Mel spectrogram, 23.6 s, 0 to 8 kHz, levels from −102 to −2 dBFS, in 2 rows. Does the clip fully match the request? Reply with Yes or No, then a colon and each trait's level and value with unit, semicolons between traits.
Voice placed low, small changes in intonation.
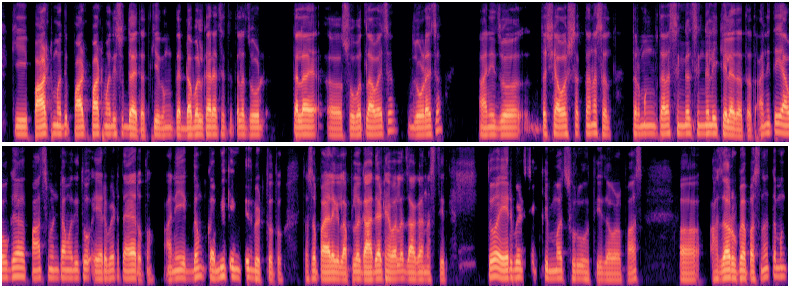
Yes: low, 115 Hz; narrow, 2.3 semitones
